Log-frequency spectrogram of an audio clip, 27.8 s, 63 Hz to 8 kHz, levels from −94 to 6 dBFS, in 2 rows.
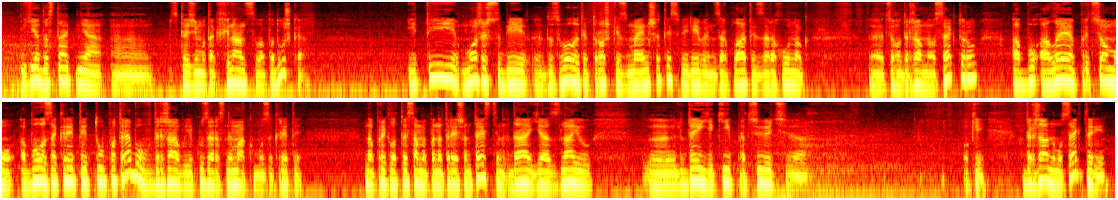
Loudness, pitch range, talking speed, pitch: -15 LUFS, 105-130 Hz, 110 wpm, 115 Hz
